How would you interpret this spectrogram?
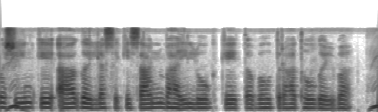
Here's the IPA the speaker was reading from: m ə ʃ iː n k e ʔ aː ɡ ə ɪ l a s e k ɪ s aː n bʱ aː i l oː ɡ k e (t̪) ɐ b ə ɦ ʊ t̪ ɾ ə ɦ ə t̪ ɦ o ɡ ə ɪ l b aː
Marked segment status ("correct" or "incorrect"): correct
